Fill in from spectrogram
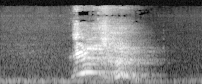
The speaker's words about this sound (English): I sneezed. Oh, I'm not allowed to sneeze.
